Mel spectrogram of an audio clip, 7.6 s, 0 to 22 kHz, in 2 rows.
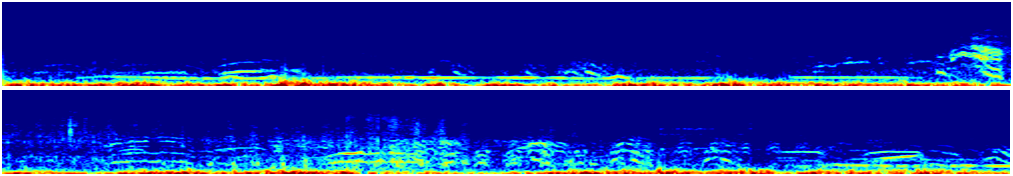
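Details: Greater prairie-chickens on their spring lek in northwest Minnesota near Crookston, 27 April 2013. A low steady boom sounds first, then gives way to scattered higher hooting whoops and chuckling calls from several males, over breezy rumble.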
